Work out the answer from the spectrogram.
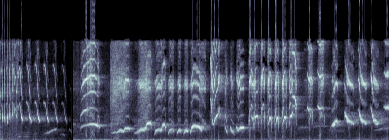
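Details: Medan murai batu, white-rumped shama, pouring out a tight kretekan song for morning masteran; rising whistles, a rapid series of looping slurred notes and sharp repeated chips packed closely together.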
